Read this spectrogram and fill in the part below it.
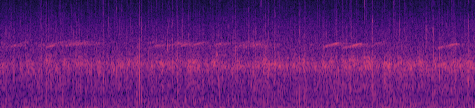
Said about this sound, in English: I know they breed in this swamp, but where are they? Taking the advice of the chickadees, I decide to exercise a little patience. And sure enough, within just a few minutes, several wood frogs start cackling, and soon there's quite a spirited chorus.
